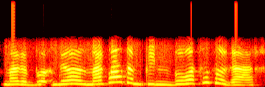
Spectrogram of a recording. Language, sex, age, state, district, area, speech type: Kashmiri, female, 30-45, Jammu and Kashmir, Bandipora, rural, conversation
